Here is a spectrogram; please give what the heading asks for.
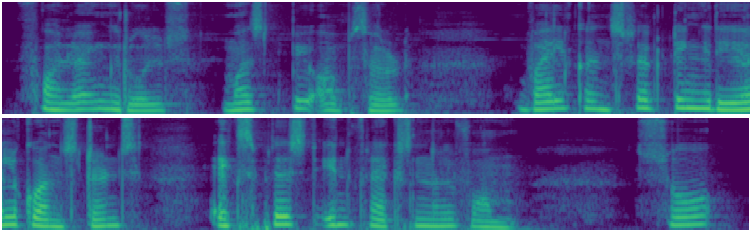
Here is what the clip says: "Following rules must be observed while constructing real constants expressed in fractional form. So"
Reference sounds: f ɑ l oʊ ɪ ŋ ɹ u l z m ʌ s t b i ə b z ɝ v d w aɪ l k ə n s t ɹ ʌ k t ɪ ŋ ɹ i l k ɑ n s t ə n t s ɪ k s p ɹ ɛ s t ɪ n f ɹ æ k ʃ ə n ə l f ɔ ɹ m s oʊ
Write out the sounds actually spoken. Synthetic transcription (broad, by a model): f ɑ l oʊ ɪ ŋ ɹ u l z m ʌ s t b i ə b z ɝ d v aɪ l k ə n s t ɹ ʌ k t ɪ ŋ ɹ i l k ɑ n s t ə n t s ɪ k s p ɹ ɛ s t ɪ n f ɹ æ k ʃ ə n ə l f ɔ ɹ m s oʊ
